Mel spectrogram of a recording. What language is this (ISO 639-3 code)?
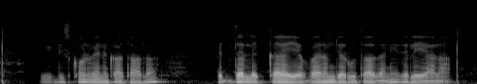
tel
